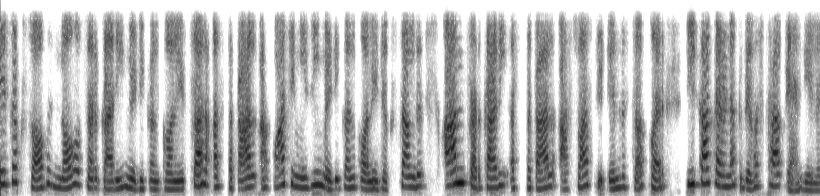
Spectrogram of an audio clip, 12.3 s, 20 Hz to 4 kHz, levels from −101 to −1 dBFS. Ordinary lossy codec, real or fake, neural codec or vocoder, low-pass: none; fake; codec, 44.1 kHz, 2.6 kbps, DAC; 3.6 kHz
